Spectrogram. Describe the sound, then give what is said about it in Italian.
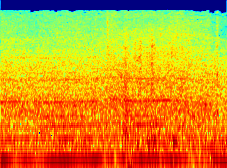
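A citizen's personal vehicle driven in a video game gives a steady, low engine drone with a constant hum and slight fluctuations in level, and no voices. “Per farlo diventare attivo, ci muoviamo un po' con il nostro veicolo, con il veicolo del cittadino.”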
